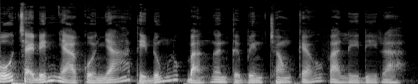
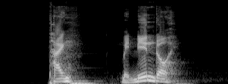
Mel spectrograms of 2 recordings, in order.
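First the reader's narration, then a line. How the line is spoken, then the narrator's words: Furious screaming. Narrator (Vietnamese): Bà ta tức giận lớn tiếng gào lên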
